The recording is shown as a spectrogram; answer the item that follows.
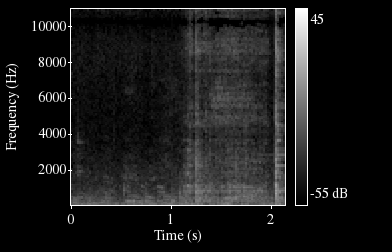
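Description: Metal casket hardware working: a grinding, ratcheting stretch starting about a second in, ending in a sharp click.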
